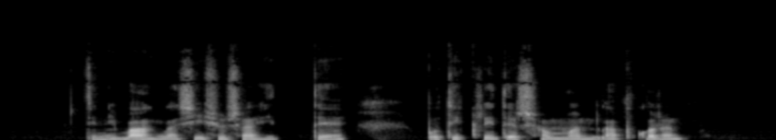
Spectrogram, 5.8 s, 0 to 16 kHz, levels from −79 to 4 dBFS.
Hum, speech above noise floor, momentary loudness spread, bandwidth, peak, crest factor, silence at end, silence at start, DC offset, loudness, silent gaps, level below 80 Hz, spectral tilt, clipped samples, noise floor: none; 45 dB; 14 LU; 11 kHz; -2 dBFS; 24 dB; 0.7 s; 0.65 s; under 0.1%; -25 LUFS; none; -70 dBFS; -5.5 dB/octave; under 0.1%; -70 dBFS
